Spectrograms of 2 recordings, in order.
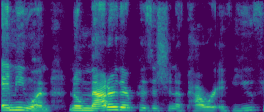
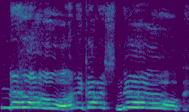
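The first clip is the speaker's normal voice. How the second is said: put-on giggly laughing voice, very high, slow, drawn-out; 14 semitones higher, 8 dB quieter than usual. Role-playing saying no with kids, the speaker acts out Johnny's answer: imitating a kid laughing. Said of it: "And Johnny will laugh again".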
